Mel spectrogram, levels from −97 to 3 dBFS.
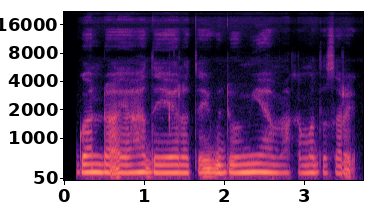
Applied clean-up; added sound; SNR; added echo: none; none; none; none.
